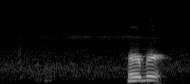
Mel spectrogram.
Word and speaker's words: Herbert: Herbert, of course, rhymes with sherbet.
